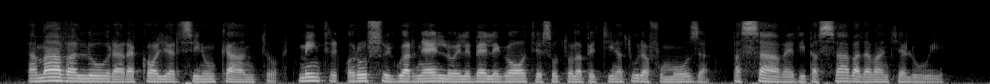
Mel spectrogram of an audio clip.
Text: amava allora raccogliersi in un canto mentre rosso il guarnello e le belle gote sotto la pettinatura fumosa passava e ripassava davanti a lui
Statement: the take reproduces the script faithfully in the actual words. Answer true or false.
true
